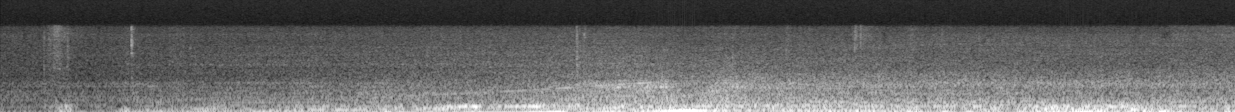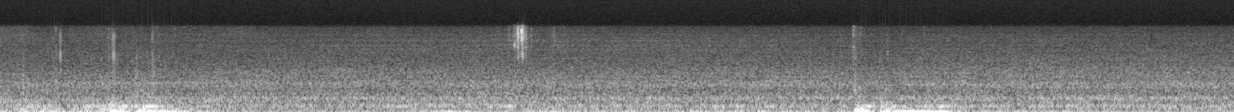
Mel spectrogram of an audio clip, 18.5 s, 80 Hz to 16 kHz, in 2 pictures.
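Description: Audi A4 Avant heard from inside the cabin, pulling away from a standstill and accelerating. A low engine and road rumble builds up, with an engine note that rises a few seconds in. There are heavier low thumps about ten and sixteen seconds in.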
